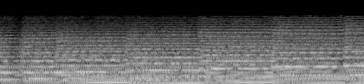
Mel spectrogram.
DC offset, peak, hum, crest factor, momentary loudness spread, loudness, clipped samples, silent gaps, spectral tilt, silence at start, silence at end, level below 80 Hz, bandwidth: 2%; -2 dBFS; none; 12 dB; 1 LU; -16 LUFS; under 0.1%; none; -5.5 dB/octave; 0 s; 0 s; -28 dBFS; 10.5 kHz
